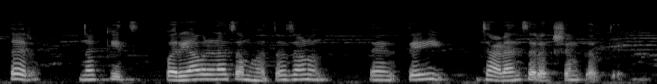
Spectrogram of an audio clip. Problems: constant background noise, background conversations at intervals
